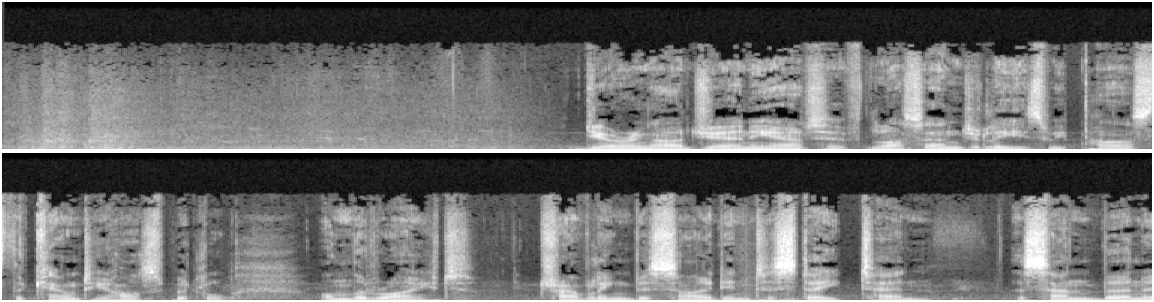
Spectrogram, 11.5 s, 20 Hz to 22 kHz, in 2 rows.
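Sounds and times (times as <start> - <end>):
passenger train running at speed: 0.0 - 3.0
speech: 2.9 - 11.4.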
